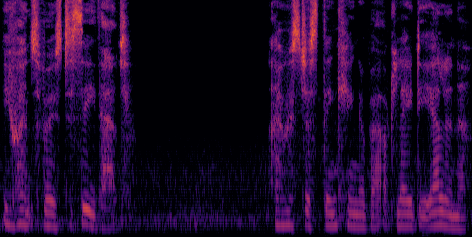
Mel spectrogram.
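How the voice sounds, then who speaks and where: An actress voicing a poised, earnest young princess in a video game cutscene, composed and well-spoken with a wistful streak. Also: female voice, on the low side, fairly even intonation, brisk, background noise, natural voice. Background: music.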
